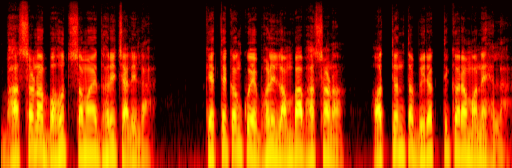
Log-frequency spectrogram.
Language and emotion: Odia, neutral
